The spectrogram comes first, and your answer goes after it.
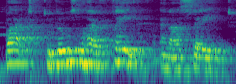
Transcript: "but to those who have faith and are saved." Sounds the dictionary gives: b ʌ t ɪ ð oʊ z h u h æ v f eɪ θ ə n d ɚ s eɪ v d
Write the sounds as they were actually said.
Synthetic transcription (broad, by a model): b ʌ t ɪ ð oʊ z h u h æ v f eɪ θ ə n ɚ s eɪ v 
